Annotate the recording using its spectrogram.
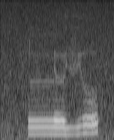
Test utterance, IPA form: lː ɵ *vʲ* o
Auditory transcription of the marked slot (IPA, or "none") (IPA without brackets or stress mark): vʲ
